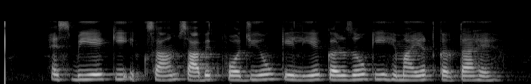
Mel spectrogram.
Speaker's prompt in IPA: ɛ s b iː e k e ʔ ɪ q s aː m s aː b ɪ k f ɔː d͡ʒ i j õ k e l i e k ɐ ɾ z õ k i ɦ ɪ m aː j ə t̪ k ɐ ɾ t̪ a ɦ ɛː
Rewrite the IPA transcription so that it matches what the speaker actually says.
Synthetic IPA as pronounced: ɛ s b iː e k i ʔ ɪ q s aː m s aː b ɪ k f ɔː d͡ʒ i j õ k e l i e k ɐ ɾ z õ k i ɦ ɪ m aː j ə t̪ k ɐ ɾ t̪ a ɦ ɛː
